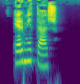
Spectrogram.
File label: "Hermitage", Pronunciation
